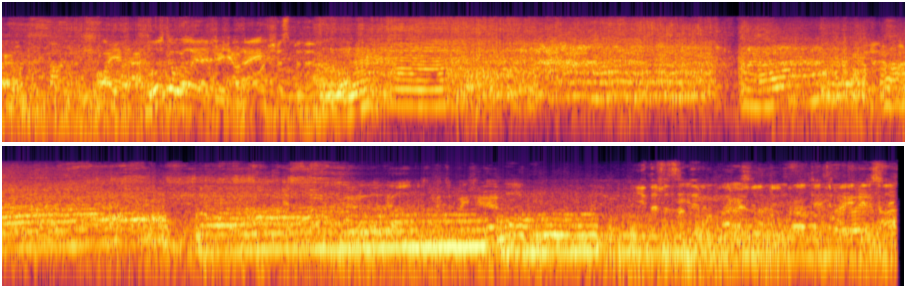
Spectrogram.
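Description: A race car engine revs hard and roars, climbing in pitch through gear changes as it speeds away.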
